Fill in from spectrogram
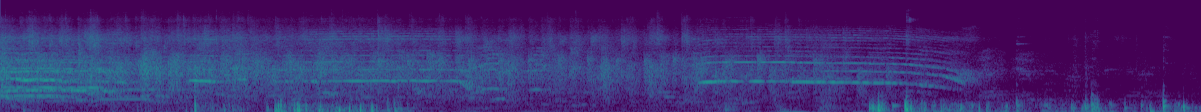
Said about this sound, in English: You can like that score, you don't have to like that score, but you have to clap for the poet regardless, so clap for the poet. And keep clapping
